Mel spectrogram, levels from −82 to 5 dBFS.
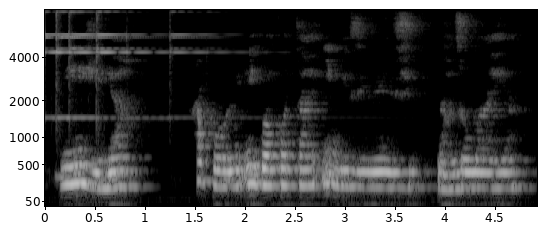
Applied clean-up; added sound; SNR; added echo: none; Doorbell; 14 dB; reverberation time 0.5 s.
